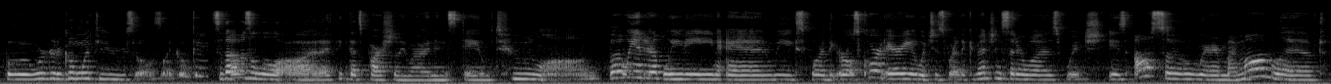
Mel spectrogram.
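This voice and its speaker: A woman's voice: fairly high pitch, normal speed, hardly any pauses, darkish tone, reverberant, recorded from a distance, slight background noise, poor audio. A young American woman with a mixed New Jersey and slightly Southern accent, telling a rambling, chatty vlog story full of fillers. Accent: mixed American, New Jersey with a light Southern drawl. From United States. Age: young adult. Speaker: vlogger.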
